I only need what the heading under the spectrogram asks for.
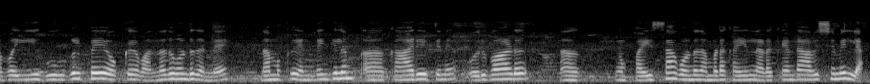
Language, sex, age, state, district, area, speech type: Malayalam, female, 30-45, Kerala, Thiruvananthapuram, urban, spontaneous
